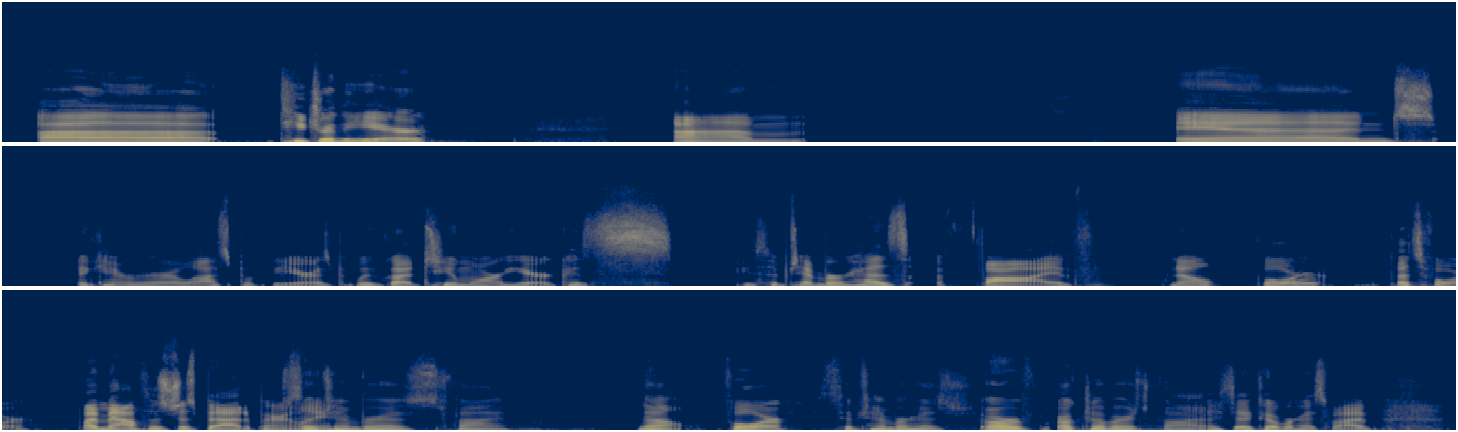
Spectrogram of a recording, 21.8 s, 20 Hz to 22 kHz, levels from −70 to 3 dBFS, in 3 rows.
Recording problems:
none

